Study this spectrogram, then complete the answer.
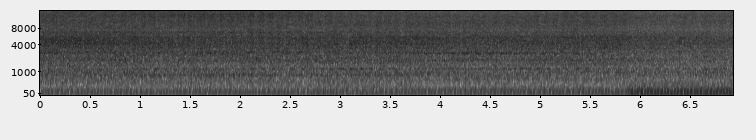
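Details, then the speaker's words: Engine in the owner's XD at idle: steady, even and quiet with a soft regular beat and no knocks, ticks or misses. A compression test about 5 years ago showed the two rear cylinders low, which the owner thinks would improve hot. Normal idle. "Yeah, you should have recognised when I started it, but listen to that. There's not a sound. This is why I won't take it out."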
